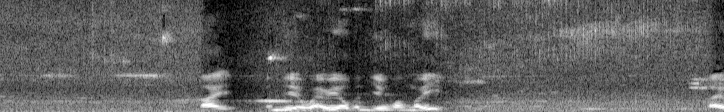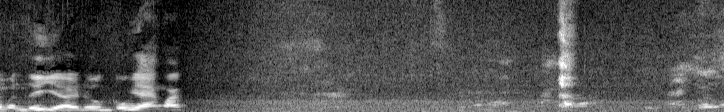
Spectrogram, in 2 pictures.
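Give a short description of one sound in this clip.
Motorbike engines and street traffic hum steadily nearby.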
